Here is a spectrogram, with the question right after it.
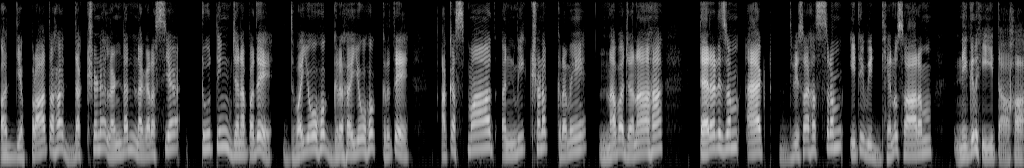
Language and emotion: Sanskrit, neutral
